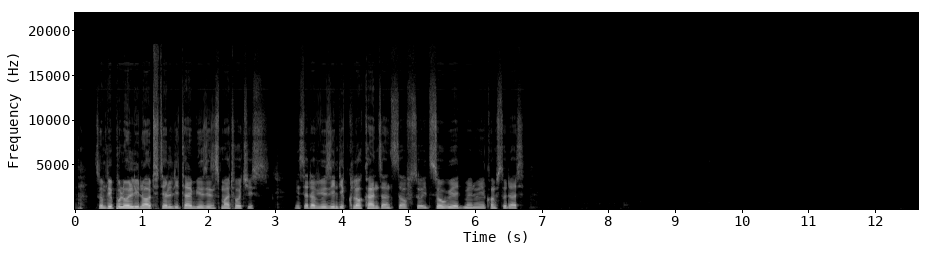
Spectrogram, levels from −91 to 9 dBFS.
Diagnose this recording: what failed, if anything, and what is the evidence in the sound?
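At 10.74 s the speech abruptly turns roomy and hollow, loses bass, and drops by roughly 10 dB, staying that way to the end. A room-noise floor around 35 dB below the speech becomes audible. This points to a switch to a distant microphone at the capture stage, likely because the close microphone's feed failed. On a waveform the envelope steps down sharply. A spectrogram shows thinned low frequencies, smeared reverberant tails and a raised noise floor.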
